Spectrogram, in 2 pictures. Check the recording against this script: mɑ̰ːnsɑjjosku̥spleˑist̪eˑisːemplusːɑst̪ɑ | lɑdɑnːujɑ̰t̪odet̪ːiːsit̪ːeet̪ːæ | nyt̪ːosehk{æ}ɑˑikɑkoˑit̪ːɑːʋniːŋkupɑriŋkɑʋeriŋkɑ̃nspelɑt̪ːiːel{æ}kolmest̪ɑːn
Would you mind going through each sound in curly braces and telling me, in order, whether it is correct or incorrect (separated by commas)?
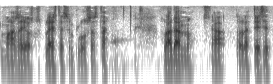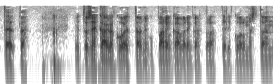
correct, incorrect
